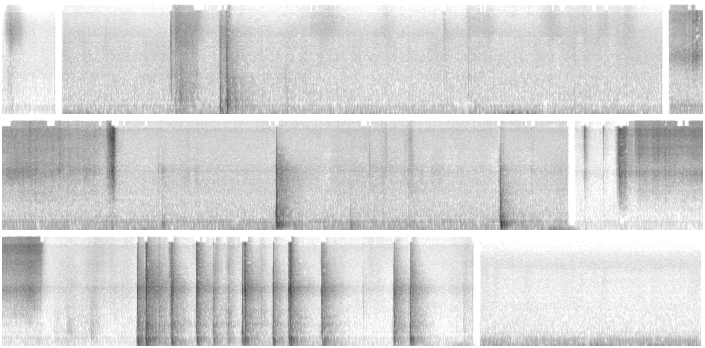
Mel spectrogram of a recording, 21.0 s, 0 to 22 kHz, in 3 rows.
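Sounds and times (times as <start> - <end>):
faint low hum: 2.4 - 12.7, 18.8 - 21.0
short hiss: 6.7 - 14.5.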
